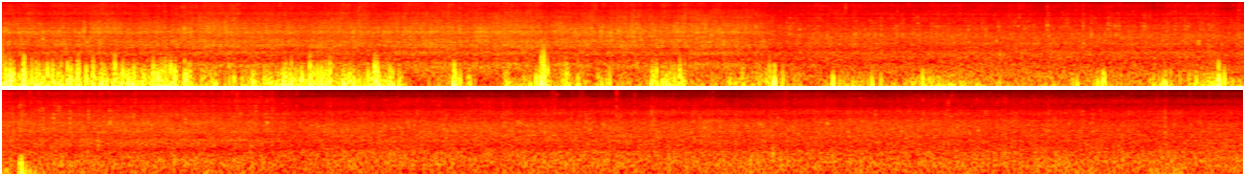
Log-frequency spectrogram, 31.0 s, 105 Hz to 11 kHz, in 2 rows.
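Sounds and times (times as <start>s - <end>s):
wind buffeting microphone: 0.0s - 16.3s
water trickling into wooden trough: 0.0s - 19.1s.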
